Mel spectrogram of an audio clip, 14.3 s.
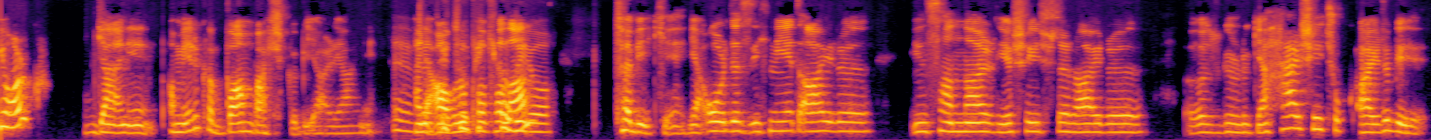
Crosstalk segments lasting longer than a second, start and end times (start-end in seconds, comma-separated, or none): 3.9-5.4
